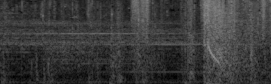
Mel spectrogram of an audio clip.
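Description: Horse hooves pound steadily in the Red Dead Redemption video game while riding, with a dense mix of game noise and a sharp sweeping sound near the end.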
